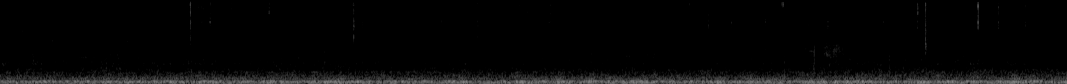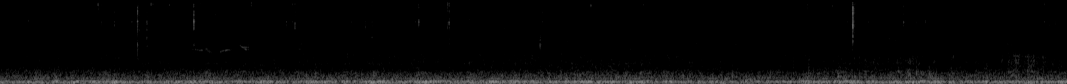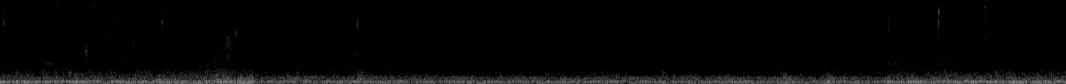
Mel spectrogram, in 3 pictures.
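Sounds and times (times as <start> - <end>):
low wind rumble: 0.0 - 23.9, 29.4 - 32.0
faint bird chirps: 12.5 - 23.8.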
